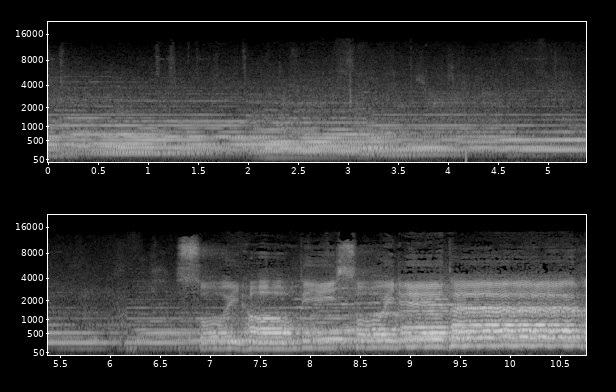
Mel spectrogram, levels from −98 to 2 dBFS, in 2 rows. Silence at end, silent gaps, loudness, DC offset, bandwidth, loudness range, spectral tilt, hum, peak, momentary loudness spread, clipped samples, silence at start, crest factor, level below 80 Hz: 0 s; none; -26 LUFS; under 0.1%; 13 kHz; 13 LU; -4 dB/octave; none; -8 dBFS; 17 LU; under 0.1%; 0 s; 18 dB; -72 dBFS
